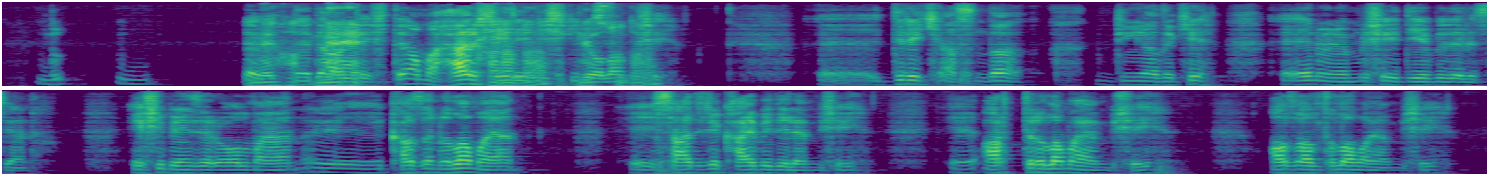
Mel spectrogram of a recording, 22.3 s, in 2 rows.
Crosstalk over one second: present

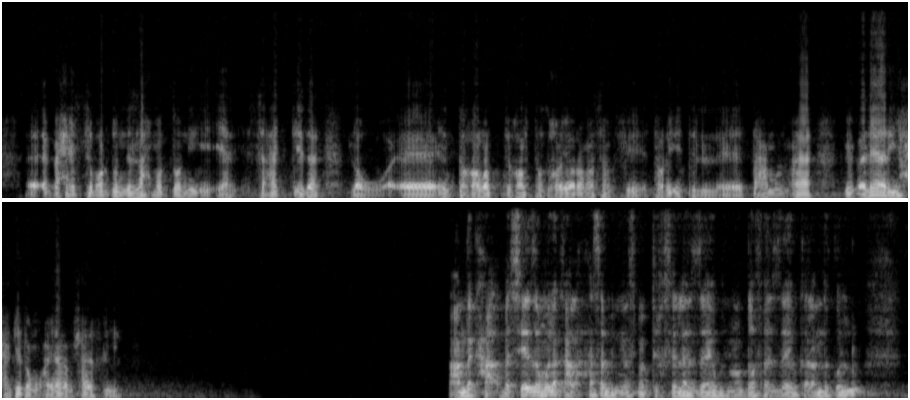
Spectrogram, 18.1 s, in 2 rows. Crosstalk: none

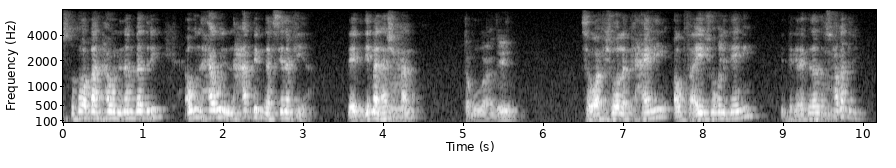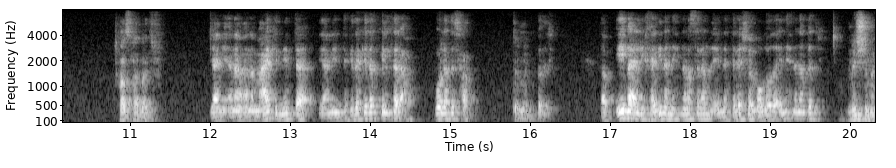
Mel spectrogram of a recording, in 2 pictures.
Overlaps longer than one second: none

